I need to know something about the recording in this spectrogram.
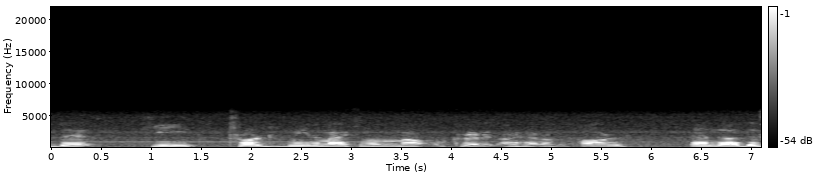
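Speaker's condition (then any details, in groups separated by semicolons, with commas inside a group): Cerebral palsy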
